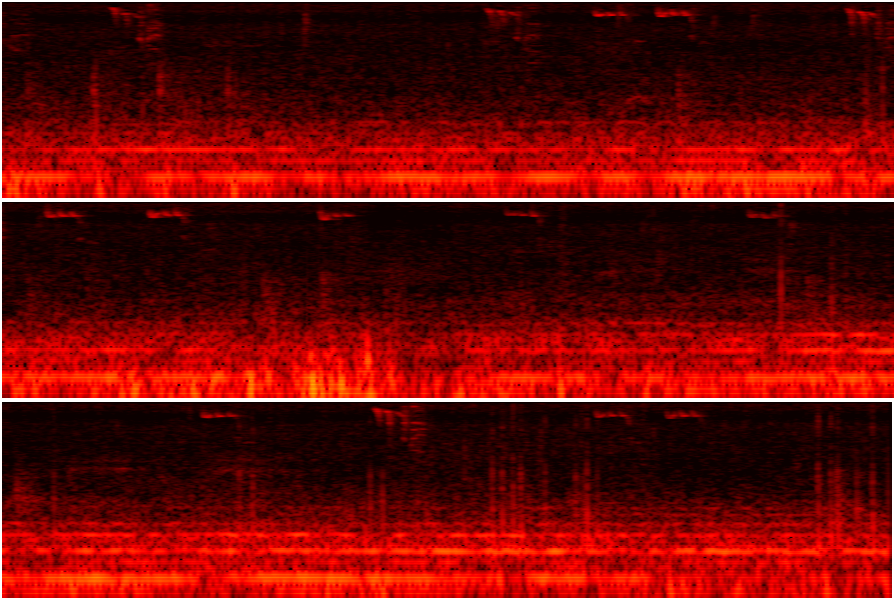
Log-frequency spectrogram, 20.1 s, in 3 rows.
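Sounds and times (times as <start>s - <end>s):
low hum: 0.0s - 20.0s
bird chirping: 3.6s - 8.4s, 13.9s - 18.9s.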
